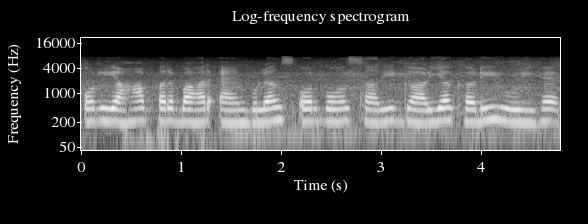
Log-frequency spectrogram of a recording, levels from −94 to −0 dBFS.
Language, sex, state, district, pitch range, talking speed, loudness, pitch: Hindi, male, Chandigarh, Chandigarh, 200-215 Hz, 150 wpm, -15 LUFS, 210 Hz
